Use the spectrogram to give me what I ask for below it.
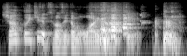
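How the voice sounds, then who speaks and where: A hungover man in his thirties talks quickly through a hoarse throat. He jokes at his own expense in loose podcast banter, his pitch moving around a lot. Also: huge pitch swings, fairly bright tone. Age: 30s. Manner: self-deprecating, joking. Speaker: co-host of a two-man radio-style podcast. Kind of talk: casual comedic chat.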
